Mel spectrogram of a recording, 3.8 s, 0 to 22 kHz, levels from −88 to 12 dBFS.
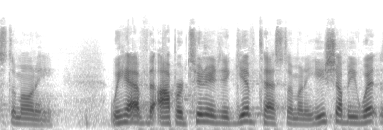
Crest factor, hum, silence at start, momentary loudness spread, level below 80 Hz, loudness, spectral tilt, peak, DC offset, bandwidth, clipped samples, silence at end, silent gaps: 20 dB; none; 0 s; 9 LU; -72 dBFS; -24 LUFS; -4.5 dB/octave; -6 dBFS; under 0.1%; 10.5 kHz; under 0.1%; 0 s; none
